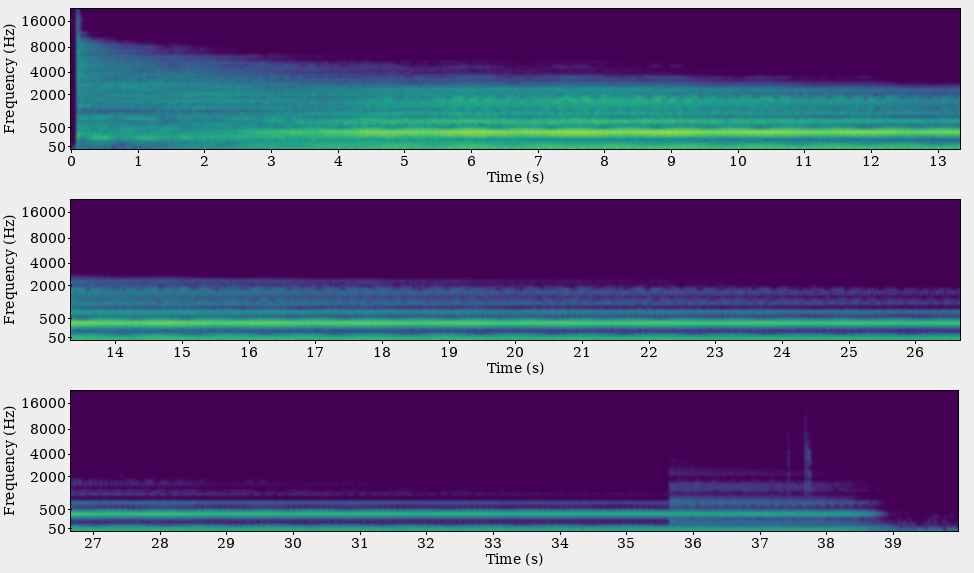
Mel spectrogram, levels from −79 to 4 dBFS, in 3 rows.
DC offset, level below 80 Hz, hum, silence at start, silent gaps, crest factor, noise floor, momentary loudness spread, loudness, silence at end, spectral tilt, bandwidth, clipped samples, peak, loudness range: under 0.1%; -28 dBFS; none; 0.05 s; none; 16 dB; -52 dBFS; 20 LU; -16 LUFS; 1.3 s; -6 dB/octave; 11 kHz; under 0.1%; 0 dBFS; 19 LU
